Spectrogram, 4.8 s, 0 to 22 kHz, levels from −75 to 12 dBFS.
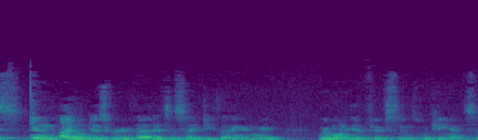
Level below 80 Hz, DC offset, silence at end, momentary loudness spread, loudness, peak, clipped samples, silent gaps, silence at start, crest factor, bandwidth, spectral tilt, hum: -70 dBFS; under 0.1%; 0 s; 10 LU; -23 LUFS; -8 dBFS; under 0.1%; none; 0 s; 16 dB; 11.5 kHz; -6 dB/octave; none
